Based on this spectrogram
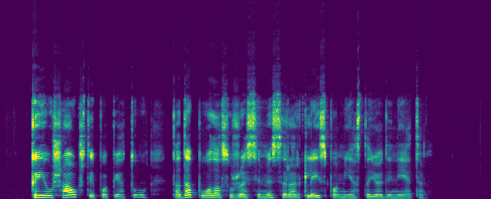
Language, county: Lithuanian, Telšiai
